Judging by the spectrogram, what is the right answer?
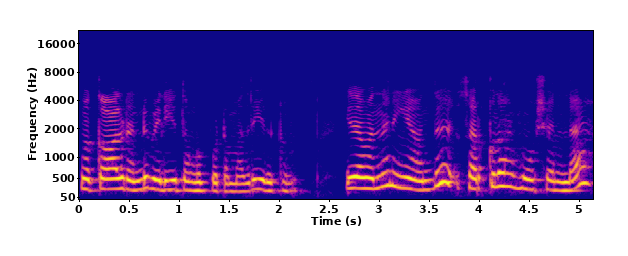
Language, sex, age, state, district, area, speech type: Tamil, female, 18-30, Tamil Nadu, Tiruppur, urban, spontaneous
